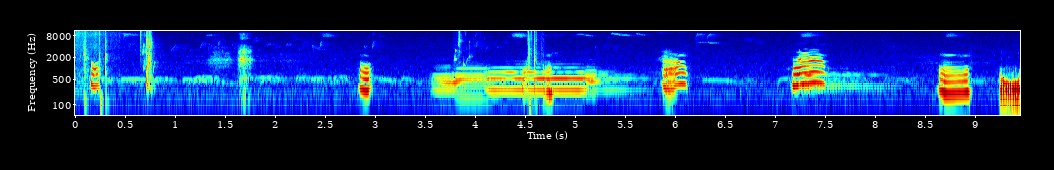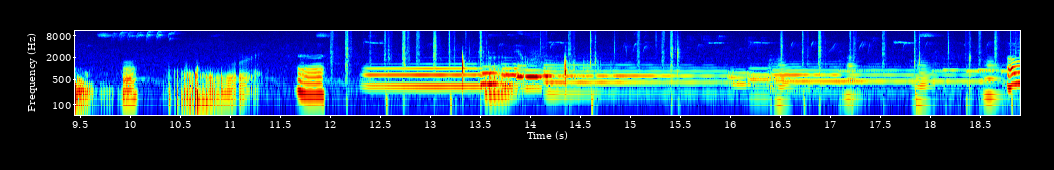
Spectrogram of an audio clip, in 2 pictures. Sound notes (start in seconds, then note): 1.4 sigh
